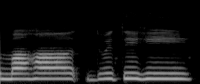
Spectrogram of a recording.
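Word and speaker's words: महाद्युतिः: महा शक्तिर महादति महाशक्ति महा द्वितीह महा शक्तिर महा द्वितीह महा शक्ति महा द्वितीह दतिह द्विती द्वितीह यस यहां पर भी फिर से द है डी वाई यू आधा द और यु दतिह दति तीसरा चरण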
